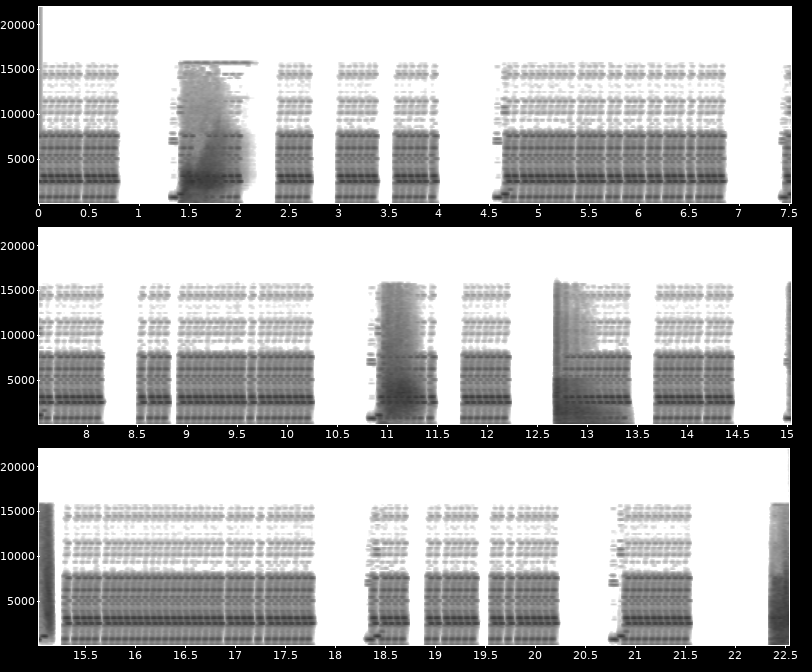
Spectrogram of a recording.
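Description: Short electronic blips chatter rapidly in bursts as text is typed out.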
